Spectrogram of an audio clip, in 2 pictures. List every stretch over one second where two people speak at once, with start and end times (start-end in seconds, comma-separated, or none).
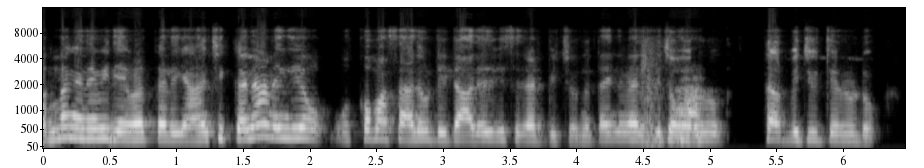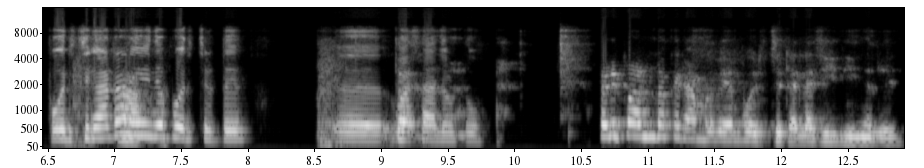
none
